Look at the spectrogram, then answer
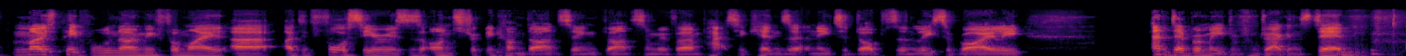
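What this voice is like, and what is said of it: English accent with Australian twang. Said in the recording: “this Australian twang that I've got to my accent”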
